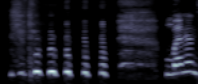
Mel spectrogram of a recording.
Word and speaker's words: Lynyrd: Leonard Okay. Skinner. Yes. They spell it with 4 Y's.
